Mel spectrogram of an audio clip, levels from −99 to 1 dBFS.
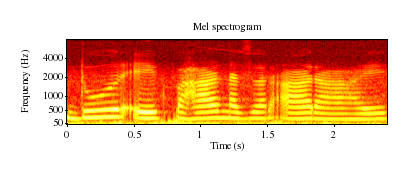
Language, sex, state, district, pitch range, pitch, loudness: Hindi, female, Bihar, Saran, 205-220 Hz, 220 Hz, -14 LUFS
